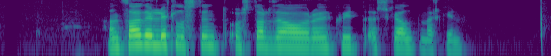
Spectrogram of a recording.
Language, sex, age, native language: Icelandic, male, 11, Icelandic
